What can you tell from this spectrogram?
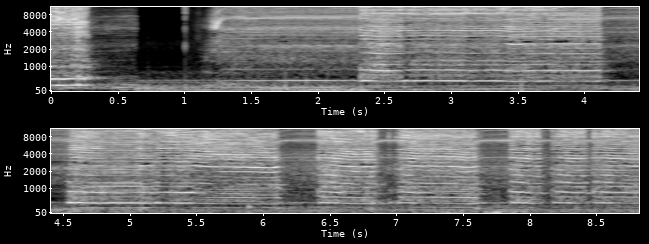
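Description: Handheld high-speed rotary tool with a small cut-off wheel grinding welds on a steel floor pan, a steady high whine. It breaks off briefly several times in the second half and starts again.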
